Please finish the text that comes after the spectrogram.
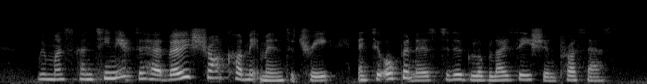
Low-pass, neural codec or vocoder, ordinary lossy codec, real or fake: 5.4 kHz; codec, 16 kHz, 0.5 kbps, X-Codec, HuBERT features, trained on LibriSpeech; none; fake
